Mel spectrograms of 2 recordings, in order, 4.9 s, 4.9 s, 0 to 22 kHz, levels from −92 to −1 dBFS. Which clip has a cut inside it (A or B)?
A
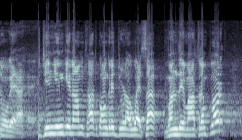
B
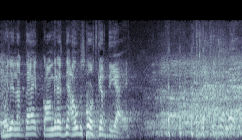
A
